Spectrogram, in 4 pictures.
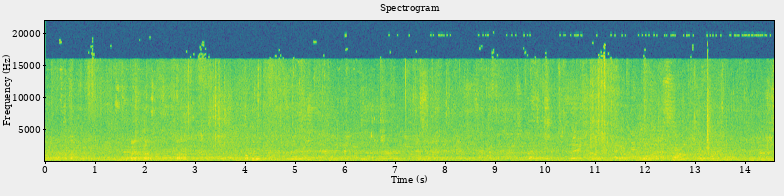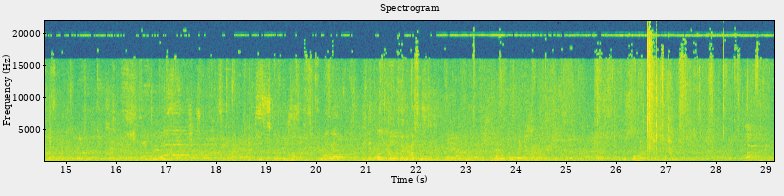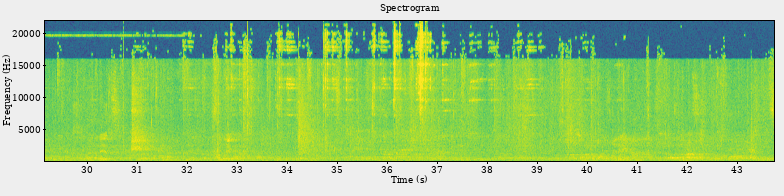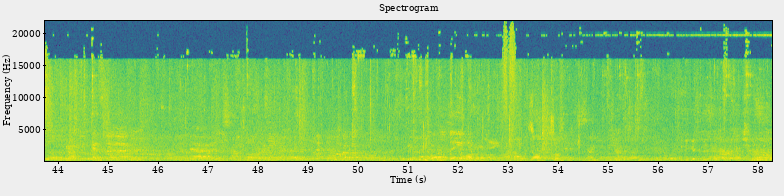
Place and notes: Into the commercial street called Meir, on a colorful saturday afternoon, people walking quietly. A piano player, called Toby Jacobs. He's speaking to people while playing !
